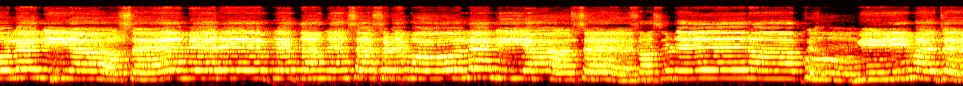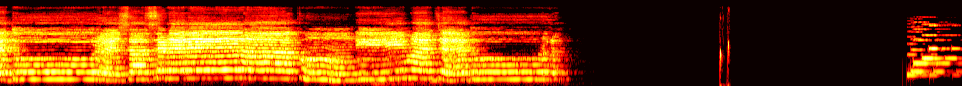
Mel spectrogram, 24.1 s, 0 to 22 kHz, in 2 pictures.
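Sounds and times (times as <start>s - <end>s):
women singing unaccompanied folk song: 0.0s - 19.2s.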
